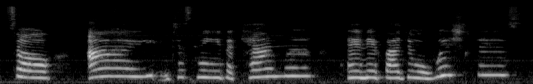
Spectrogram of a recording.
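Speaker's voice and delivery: mocking Jazz. Mocking a streamer asking fans for gifts, high put-on voice. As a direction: pitch it way up to imitate her. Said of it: "It, it sounds like this".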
